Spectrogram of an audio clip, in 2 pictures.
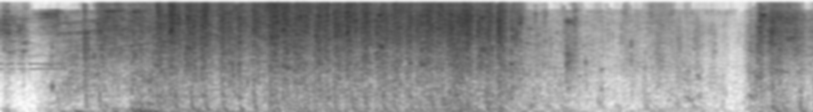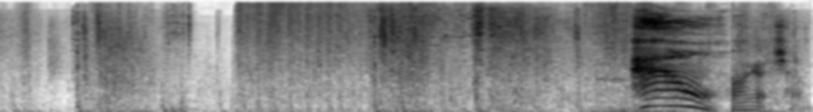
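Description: Gunfire in the Fortnite video game, bursts of shots scattered through steady game noise with a loud cluster of sharp impacts near the end, while a person talks over it.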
